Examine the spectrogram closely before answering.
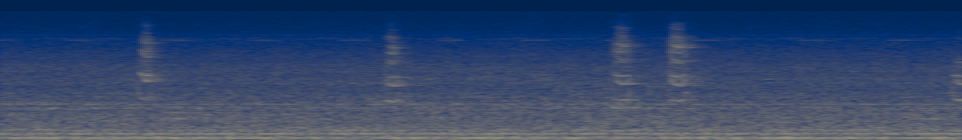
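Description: Blue jay giving short squawky calls: one about a second in, another a second and a half later, then two close together a little past the middle, over a steady low hum.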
